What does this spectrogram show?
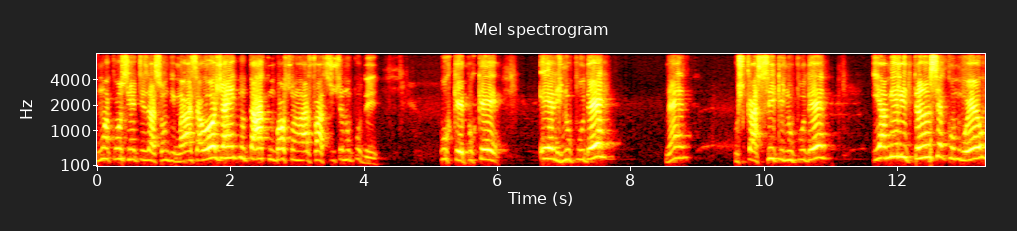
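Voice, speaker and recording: A man speaks in an extremely high pitch with an animated tone and ordinary pitch variation. His loudness swings widely, and he goes at a fairly slow pace with long, frequent pauses. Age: 60s. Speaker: retired trade unionist, party activist. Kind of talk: political meeting speech.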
